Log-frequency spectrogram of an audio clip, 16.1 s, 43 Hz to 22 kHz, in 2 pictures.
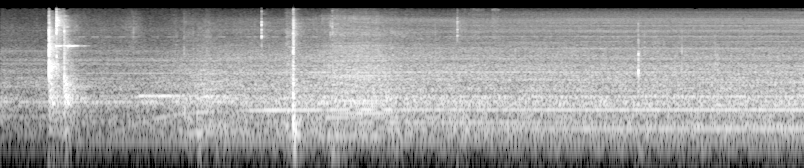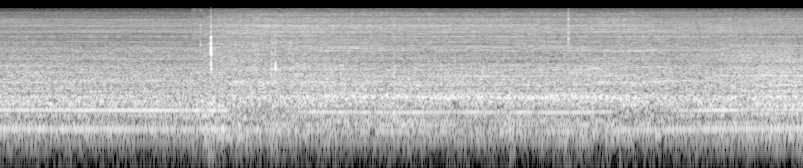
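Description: Gourmia digital stainless steel toaster oven air fryer starting up in air-fry mode at 450°F: a beep about half a second in, then its convection fan and heating running with a steady, noisy whir and hum as it preheats.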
